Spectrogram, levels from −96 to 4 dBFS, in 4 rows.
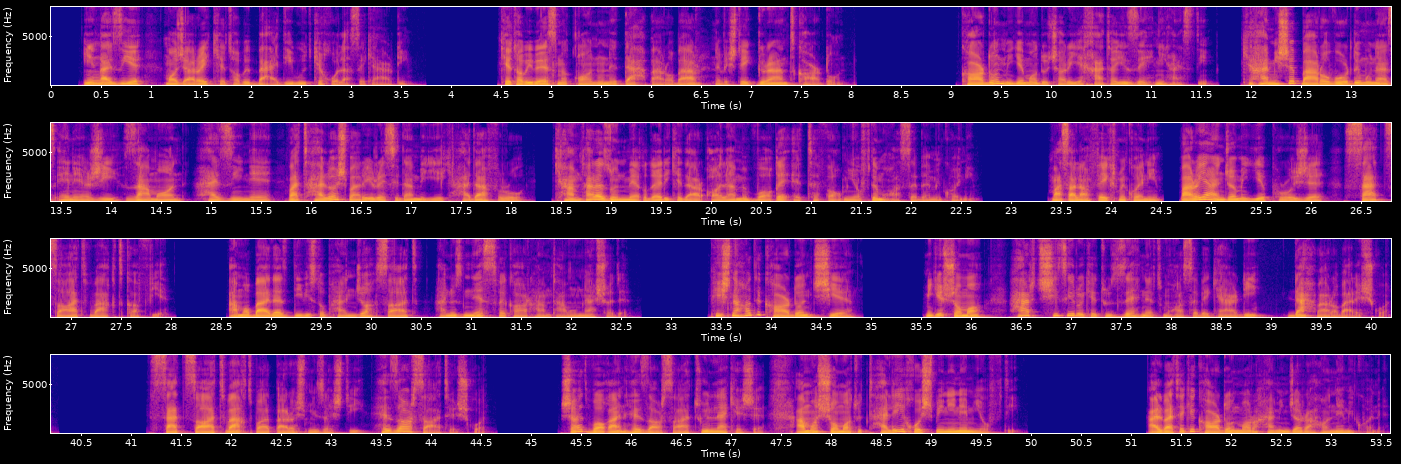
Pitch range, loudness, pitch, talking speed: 85-125 Hz, -19 LUFS, 95 Hz, 135 wpm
